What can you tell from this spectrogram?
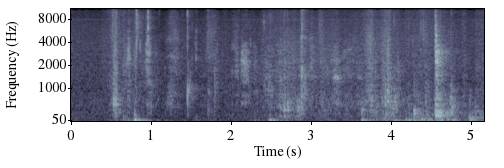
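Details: Indoors in April, a German Shepherd and a Doberman play-wrestle in a living room with two small sheep nearby; sharp huffs, panting and a brief whimpering yelp amid quick scuffling thumps in a small room.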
